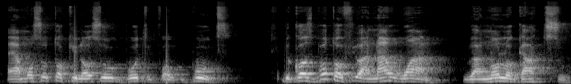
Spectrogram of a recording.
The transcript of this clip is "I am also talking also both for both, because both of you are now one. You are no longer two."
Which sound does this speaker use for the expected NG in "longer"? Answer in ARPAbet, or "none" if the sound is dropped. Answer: none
